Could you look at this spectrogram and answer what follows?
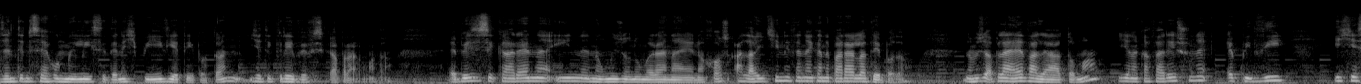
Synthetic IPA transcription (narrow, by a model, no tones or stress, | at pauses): ðe̞nt̪inse̞xunmilisiðe̞ne̞çi̥piiðʝɐt̪ipo̞t̪ɐʝɐt̪ikɾivifi̥si̥kɐ̰pɾɐ̰ɣmɐ̰t̪ɐ̰ | e̞pisisikɐɾe̞nɐʔine̞no̞mizo̞nume̞ɾoe̞nɐe̞noxo̞sɐ̰lɐeciniðe̞ne̞kɐne̞pɐɾɐlilɐt̪ipo̞t̪ɐ | no̞mizoɐplɐe̞vɐle̞ɐt̪o̞mɐʝɐnɐkɐθɐɾisune̞ːpiði | içe̞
